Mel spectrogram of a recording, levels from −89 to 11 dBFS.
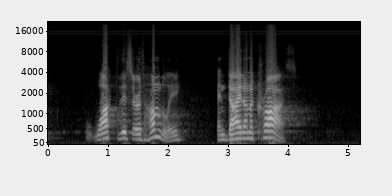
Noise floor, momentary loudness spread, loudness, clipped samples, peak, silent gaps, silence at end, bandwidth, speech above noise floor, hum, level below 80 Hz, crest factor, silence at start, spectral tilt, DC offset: -69 dBFS; 18 LU; -24 LUFS; under 0.1%; -4 dBFS; none; 1.25 s; over 20 kHz; 44 dB; none; -62 dBFS; 24 dB; 0.7 s; -4.5 dB/octave; under 0.1%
